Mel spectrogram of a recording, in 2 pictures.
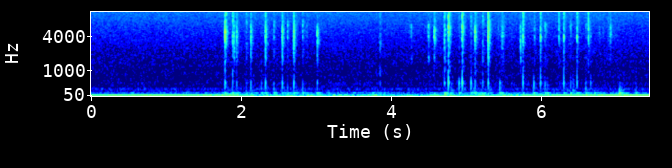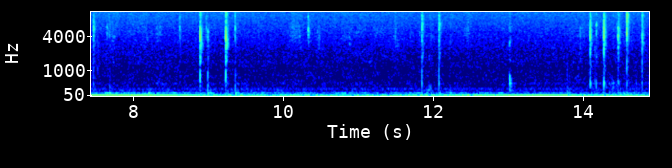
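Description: A handheld white plastic flip phone has its keypad pressed by a thumb, giving quick, sharp, bright clicks in irregular bursts. The clicks are quiet and sit over a steady low hum.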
